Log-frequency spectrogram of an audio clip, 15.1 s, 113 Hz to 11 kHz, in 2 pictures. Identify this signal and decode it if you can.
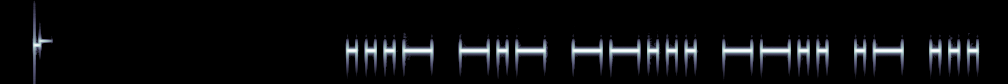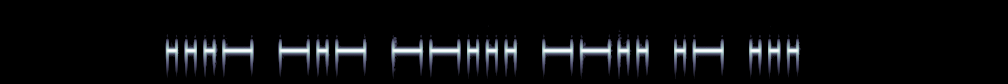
Morse code, heard as a keyed tone, about 17 wpm, 700 Hz. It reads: VK7ZAS VK7ZAS
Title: DXCC-100 Call Signs - 6 Characters - Repeated 2x - 17wpm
